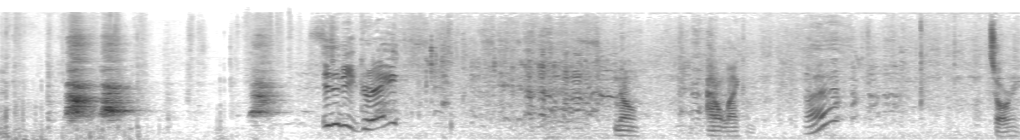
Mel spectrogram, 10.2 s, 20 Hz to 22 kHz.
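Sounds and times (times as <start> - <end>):
dog barking: 0.6 - 1.6, 2.5 - 2.9
speech: 3.5 - 4.1, 6.2 - 6.5, 7.1 - 8.5, 10.0 - 10.1
laughter: 4.3 - 9.9.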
